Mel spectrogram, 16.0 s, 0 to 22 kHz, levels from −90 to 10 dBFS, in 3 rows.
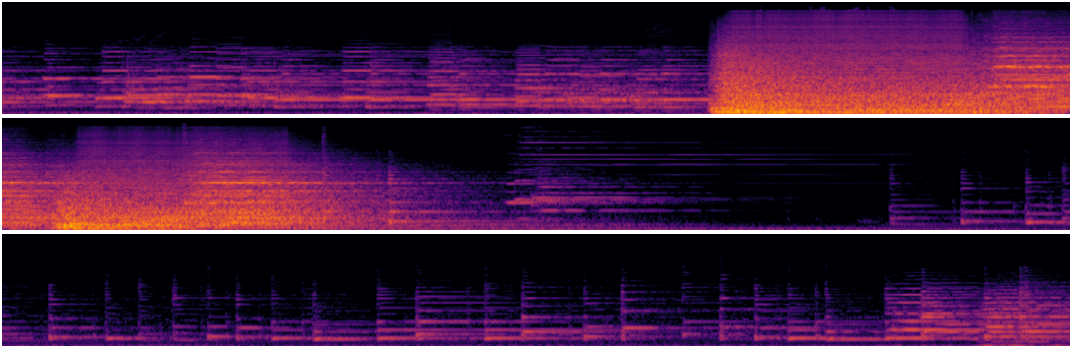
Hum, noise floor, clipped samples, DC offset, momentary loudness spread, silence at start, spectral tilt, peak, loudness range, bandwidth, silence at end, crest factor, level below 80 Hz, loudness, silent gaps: none; -59 dBFS; under 0.1%; under 0.1%; 26 LU; 0 s; -6.5 dB/octave; -2 dBFS; 22 LU; 16 kHz; 0 s; 22 dB; -34 dBFS; -21 LUFS; none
